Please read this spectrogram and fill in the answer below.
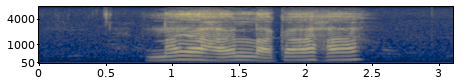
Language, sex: Southern Sotho, male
